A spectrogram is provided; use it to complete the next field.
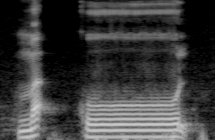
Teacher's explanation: یہاں حمزہ کو جھٹکے سے ادا کریں گے، م کاف کو باریک پڑھیں گے، کو و مدہ ہے تو وقف کی صورت میں مد کر سکتے ہیں، مأکول۔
